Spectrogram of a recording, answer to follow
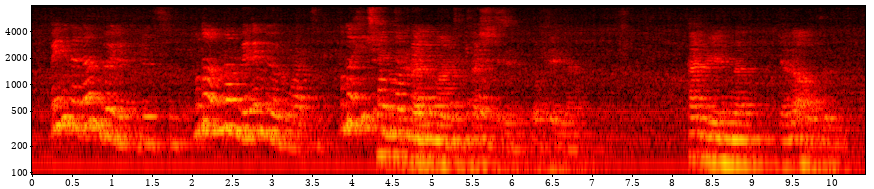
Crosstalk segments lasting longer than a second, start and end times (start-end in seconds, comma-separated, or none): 4.2-6.0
